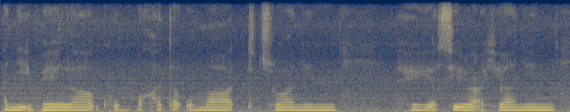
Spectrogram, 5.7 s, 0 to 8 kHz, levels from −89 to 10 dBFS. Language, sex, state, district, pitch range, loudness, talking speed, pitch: Mizo, female, Mizoram, Aizawl, 185-190 Hz, -15 LUFS, 135 wpm, 185 Hz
